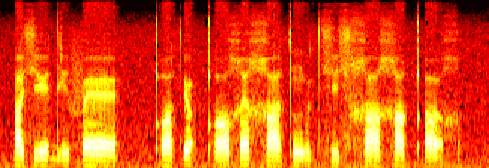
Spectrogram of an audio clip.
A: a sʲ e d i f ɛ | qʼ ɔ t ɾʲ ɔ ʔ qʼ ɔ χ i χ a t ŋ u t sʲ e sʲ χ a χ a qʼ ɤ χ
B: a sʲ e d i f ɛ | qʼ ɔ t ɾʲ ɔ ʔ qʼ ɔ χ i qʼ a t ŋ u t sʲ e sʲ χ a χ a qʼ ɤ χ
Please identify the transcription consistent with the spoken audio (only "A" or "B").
A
